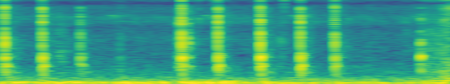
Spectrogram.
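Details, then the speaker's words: Light, uneven little clicks as a muscle rod toy's wheel is turned slowly by hand, wheel not touching the housing, no rubbing or binding; normal gear clicking showing the gearbox was reassembled correctly. "but if it doesn't touch it and you just hear a clicking sound like this"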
